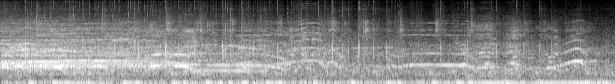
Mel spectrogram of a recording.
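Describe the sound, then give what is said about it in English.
A crowd breaks into loud, sustained applause and cheering for the musicians on stage while they pause to fix a busted string, with shrill whistles and whoops rising over a steady roar of clapping that barely lets up for the whole stretch. “Can we have a gigantic round of applause for these gentlemen up here working so hard doing this music”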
